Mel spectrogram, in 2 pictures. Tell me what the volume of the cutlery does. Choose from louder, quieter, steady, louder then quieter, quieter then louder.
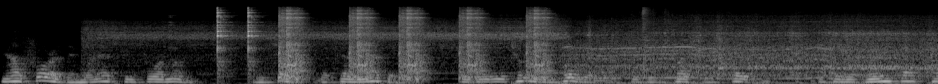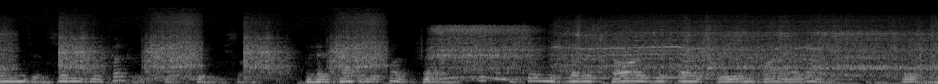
quieter.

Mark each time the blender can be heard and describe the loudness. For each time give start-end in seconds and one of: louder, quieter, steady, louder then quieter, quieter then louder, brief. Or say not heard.
0.0-18.7 louder.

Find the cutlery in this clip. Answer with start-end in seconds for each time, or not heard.
2.1-6.7.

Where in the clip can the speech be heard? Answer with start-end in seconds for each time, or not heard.
0.0-18.7.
